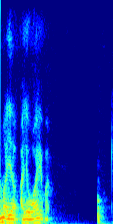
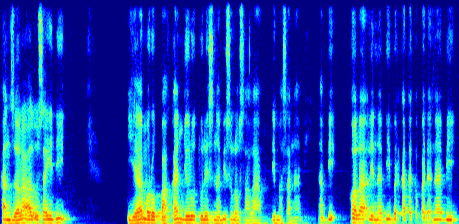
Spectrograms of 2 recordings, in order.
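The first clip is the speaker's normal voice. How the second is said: ordinary talk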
